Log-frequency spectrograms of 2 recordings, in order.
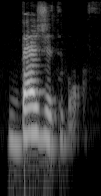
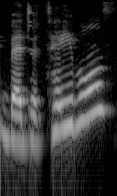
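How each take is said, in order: First: The stress is on the first syllable. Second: The stress is on a later syllable. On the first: The speaker calls it right. "We say vegetables" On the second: The speaker calls it wrong. "We don't say vegetables or vegetables"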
